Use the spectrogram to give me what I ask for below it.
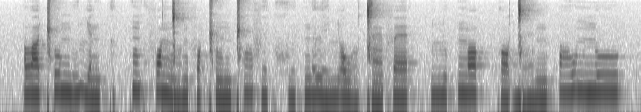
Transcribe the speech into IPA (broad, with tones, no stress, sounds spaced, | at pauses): lˠ ɐ˧ ǁ u˧ ŋ ṳ˨˦ ʎ ɛ˨ ŋ kː ə̤˨ kː ũ˦ k f ɔ˦ ŋ͡ǀ ɔ̤˨ ŋ f ɔ˨ ǁ ũ˨ ŋ ǁ ɔ̤˦ f e̤˧ k xʷ e̤˧ k ŋ ə̤˦ lʲ ɛ̤˧ ʎ ɔ˧ w ɔ̤˨ ǀ ɛ̃˨ f ɛ˦ | ʎ u˧ k ŋ ɔ˦ kː ɔ˨ ɡ͡ǀ ɛ̤˧ ŋ | ɔ̤˦ w nː u˦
